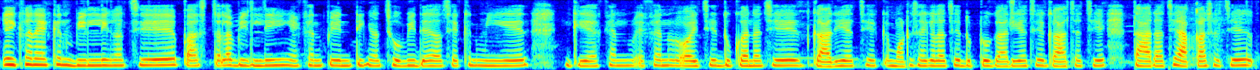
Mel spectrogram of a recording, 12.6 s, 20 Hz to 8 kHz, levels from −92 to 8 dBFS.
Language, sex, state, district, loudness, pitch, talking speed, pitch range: Bengali, female, West Bengal, North 24 Parganas, -17 LUFS, 225 Hz, 155 wpm, 215-235 Hz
